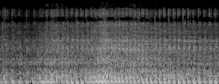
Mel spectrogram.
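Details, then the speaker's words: Royal Enfield Bullet 350 idling after adding Abro Premium Oil Treatment additive, not yet fully warmed: fast even thump; faint kit-kit tick from one side buried in exhaust beat, owner suspects main bearing noise when oil hot, unconfirmed. "लेकिन यहां पे से ना एक आवाज आती है और मुझे लगता है कि या तो वो इधर की आवाज है हल्की हल्की किट किट किट किट और या फिर वो इस वाली साइड की आवाज है"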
